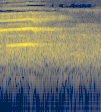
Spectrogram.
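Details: Single short squealing cry from a bald eagle mother near her Redmond nest, calling to last season's offspring flying high above; a clear, harmonic-rich note that starts strong and fades within a second.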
